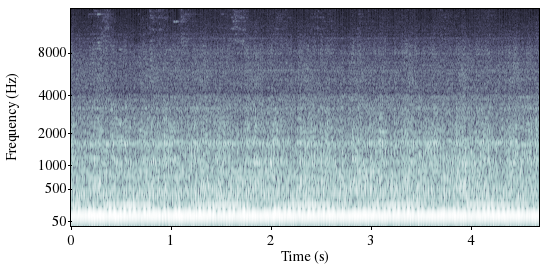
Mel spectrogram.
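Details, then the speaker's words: Large bevel gears on hobbing spindle at 45 rpm, mounting distance set to 2.42 (about 8 thou over design) with slight lash, light finger load: smooth steady low hum, no clatter or grinding; original mounting distance was too small, shimming planned. "can't really hear that so that actually sounds quite a bit better which to me means that I had the mounting distance set a little too small"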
